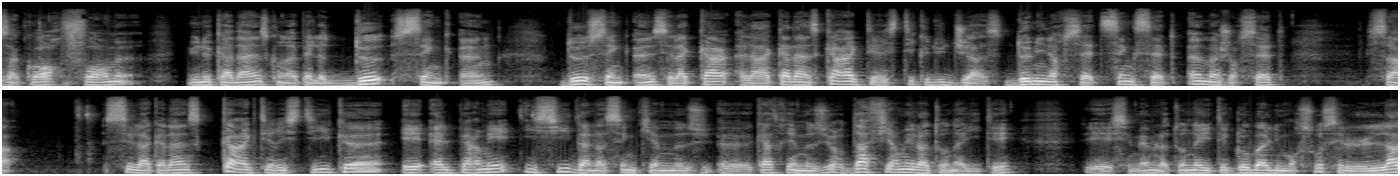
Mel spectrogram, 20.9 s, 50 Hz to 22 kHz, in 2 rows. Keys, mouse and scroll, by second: 11.0 click, 14.3 click.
